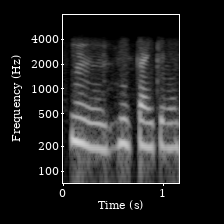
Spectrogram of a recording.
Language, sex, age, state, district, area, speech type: Tamil, female, 45-60, Tamil Nadu, Thanjavur, rural, conversation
